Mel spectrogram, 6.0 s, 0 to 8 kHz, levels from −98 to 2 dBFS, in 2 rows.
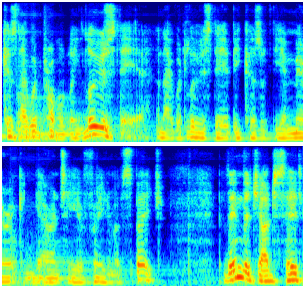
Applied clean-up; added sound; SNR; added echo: neural separator model SepFormer DNS4.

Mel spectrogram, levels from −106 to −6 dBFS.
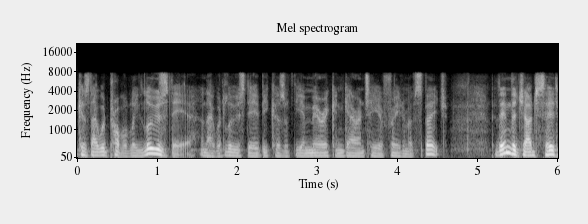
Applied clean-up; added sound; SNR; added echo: none; none; none; none.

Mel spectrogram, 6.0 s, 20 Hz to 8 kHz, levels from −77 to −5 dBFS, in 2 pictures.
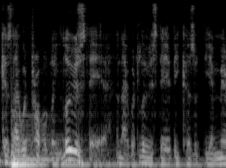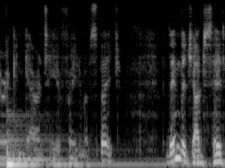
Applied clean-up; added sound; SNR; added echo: none; Bowed string instrument; -2 dB; reverberation time 0.2 s.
